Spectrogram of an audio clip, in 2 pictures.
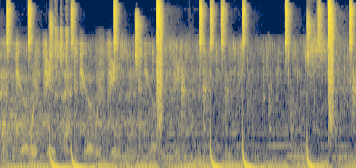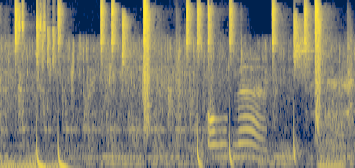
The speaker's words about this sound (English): Close your eyes. What do you hear? I hear the water.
